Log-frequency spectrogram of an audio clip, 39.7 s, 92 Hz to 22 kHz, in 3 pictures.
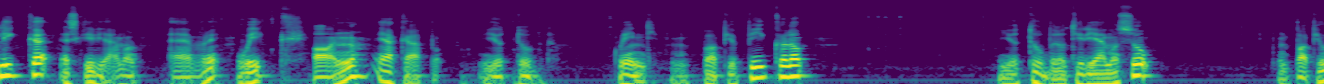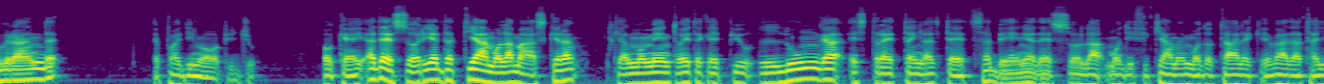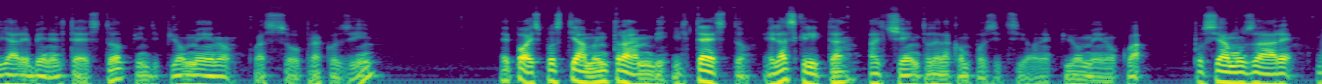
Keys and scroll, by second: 0.9-3.3 typing, 4.1 shift+Return, 4.3-6.1 typing.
